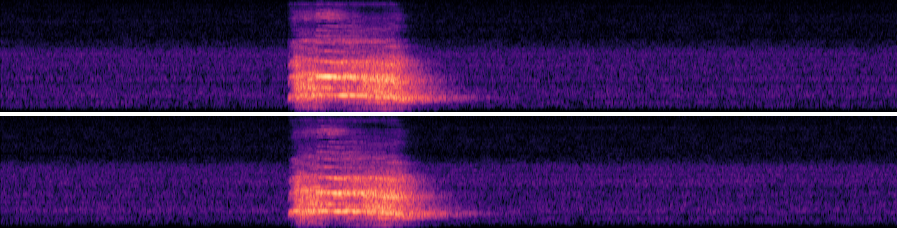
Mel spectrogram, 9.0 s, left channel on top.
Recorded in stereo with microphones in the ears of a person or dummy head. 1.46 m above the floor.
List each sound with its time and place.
2.9 s a scream: 65° left (ahead or behind), 1.6 m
